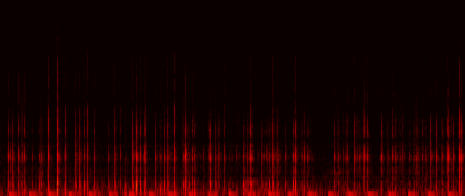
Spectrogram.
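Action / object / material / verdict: tap / hardcover book with glossy cardboard cover / cardboard / none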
